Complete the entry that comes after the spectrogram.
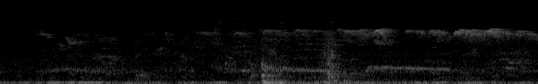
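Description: Faint bird chirping in the background over a low hum, with a couple of soft clicks about three seconds in.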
